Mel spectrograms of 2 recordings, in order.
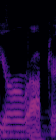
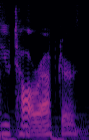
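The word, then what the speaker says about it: Utahraptor: I just want to call me Euroraptor. It's a Utah raptor. I always pronounce it weird, but it's literally Utah and raptor.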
